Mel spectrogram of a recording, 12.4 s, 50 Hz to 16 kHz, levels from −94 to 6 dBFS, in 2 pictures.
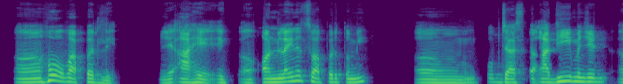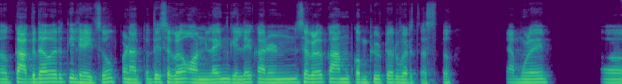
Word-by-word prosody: अ, 150 - -7 0.3
हो, 225 -3 +4
वापरली. 150 -8 0 0.5
म्हणजे 130 +3 -2
आहे 140 0 +3
एक 130 -1 -3
अ, 130 - -6 0.2
ऑनलाईनच 175 +7 +3
वापरतो 155 -1 -1
मी. 150 +3 +1 0.5
अ, 135 - -10 0.7
खूप 155 -2 -9
जास्त 140 -2 0
आधी 160 +6 +5
म्हणजे 170 -2 +3 0.2
अ, 140 0 -2
कागदावरती 155 +2 +3
लिहायचो. 140 +1 0
पण 145 -2 +1
आता 135 +1 -3
ते 150 - +2
सगळं 145 -1 +2
ऑनलाईन 135 0 +1
गेलं 140 -1 0
आहे 145 - -2
कारण 140 -1 +1
सगळं 150 -1 +3
काम 145 0 +1
कम्प्युटरवरच 135 -1 -1
असतं. - - -8 0.6
त्यामुळे 140 0 -1
अ, 140 -1 -13
145 Hz, 155 wpm, -22 LUFS, 140-155 Hz, 0.7 s, आधी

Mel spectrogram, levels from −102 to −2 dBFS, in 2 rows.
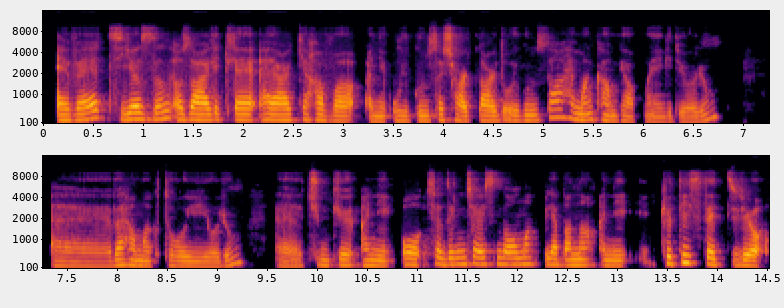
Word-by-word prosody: Evet, 185 +7 +2
yazın 205 +2 +3
özellikle, 185 0 +4
eee, 180 -1 +5
eğer 180 -1 +4
ki 195 - -4
hava, 165 -4 0
hani, 145 0 -2
uygunsa, 155 +2 -4
şartlar 160 -2 +1
da - - -2
uygunsa 170 +11 -2
hemen 195 -6 -2
kamp 165 -4 -4
yapmaya 140 -2 -7
gidiyorum, 140 - -7 0.6
ııı, 145 -1 -7
ve 175 - +3
hamakta 160 -2 -2
uyuyorum. 150 - -4 0.6
Çünkü, 170 0 -2
hani, 160 -2 -2
o 190 -1 +4
çadırın 200 -1 0
içerisinde 205 0 0
olmak 205 +1 0
bile 185 -1 +1
bana, 180 +1 +1
hani 160 -1 -2 0.3
kötü 225 +3 +3
hissettiriyor. 190 -8 +3
175 Hz, 130 wpm, -27 LUFS, 155-195 Hz, 0.6 s, eee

